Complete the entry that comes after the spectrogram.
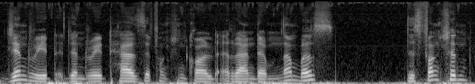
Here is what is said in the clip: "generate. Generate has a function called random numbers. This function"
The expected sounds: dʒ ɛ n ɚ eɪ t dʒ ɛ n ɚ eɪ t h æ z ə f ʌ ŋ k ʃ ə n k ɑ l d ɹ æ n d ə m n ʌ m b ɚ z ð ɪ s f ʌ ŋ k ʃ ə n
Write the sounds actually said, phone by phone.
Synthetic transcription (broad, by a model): dʒ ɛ n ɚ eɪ t dʒ ɛ n ɚ eɪ t h æ z ə f ʌ ŋ k ʃ ə n k ɑ l d ɹ æ n d ə m n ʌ m b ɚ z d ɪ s f ʌ ŋ k ʃ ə n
